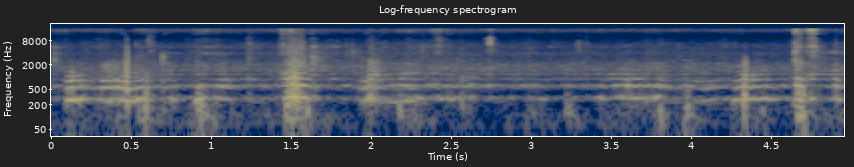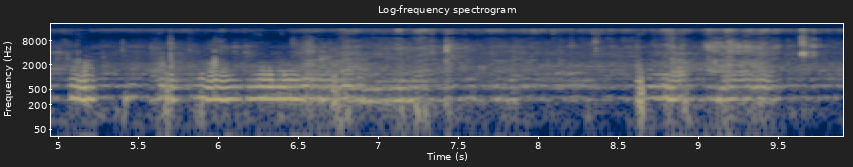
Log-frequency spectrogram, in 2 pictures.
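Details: Wall-dwelling honey bee colony being cut out with a knife before smoke is applied, so the queen can be caught and the bees moved to a hive box. A loud, sustained buzzing drone is punctuated by scraping and tapping.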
